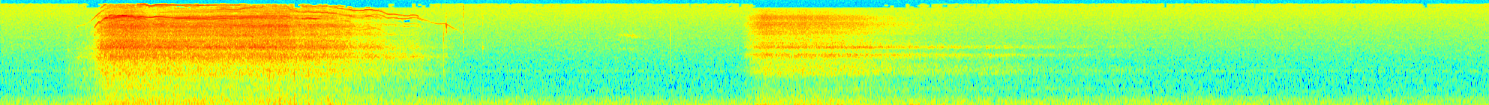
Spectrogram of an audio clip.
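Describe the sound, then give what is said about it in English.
Slow, deep breathing during a guided meditation: two long, airy, faint breaths separated by a quiet pause over a soft hiss. “Let's breathe together and find that flow.”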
